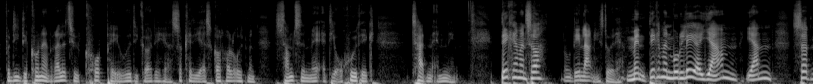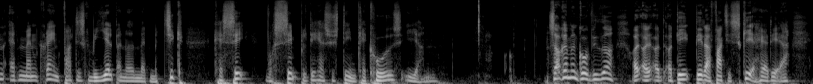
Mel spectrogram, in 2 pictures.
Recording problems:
wrong speed and pitch; too fast and too high; 1.5 times normal speed

